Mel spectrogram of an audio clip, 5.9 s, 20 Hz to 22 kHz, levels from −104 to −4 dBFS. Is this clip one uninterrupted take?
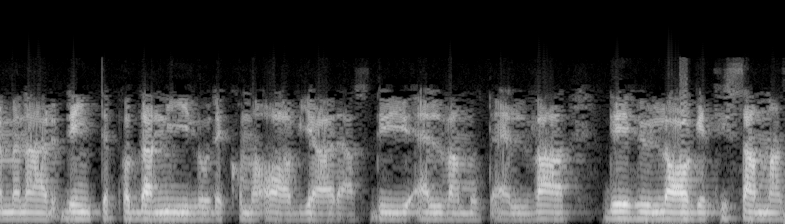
yes; 0 cuts

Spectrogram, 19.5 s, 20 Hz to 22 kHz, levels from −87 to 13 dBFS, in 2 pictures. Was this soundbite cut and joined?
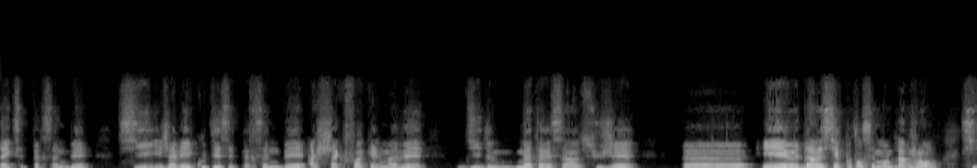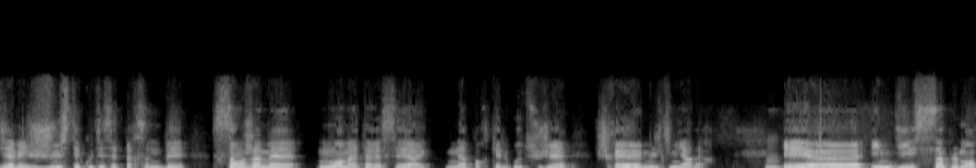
no; 0 cuts

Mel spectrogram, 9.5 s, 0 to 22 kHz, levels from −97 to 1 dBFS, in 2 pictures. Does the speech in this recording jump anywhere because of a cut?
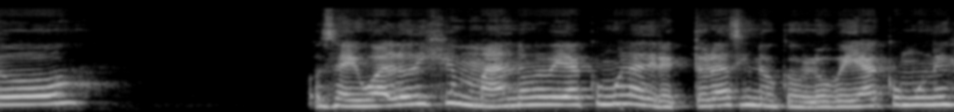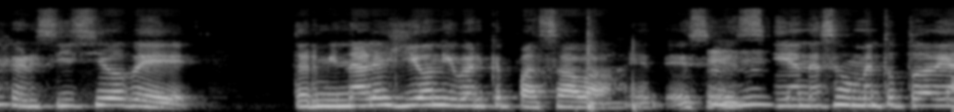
no; 0 cuts

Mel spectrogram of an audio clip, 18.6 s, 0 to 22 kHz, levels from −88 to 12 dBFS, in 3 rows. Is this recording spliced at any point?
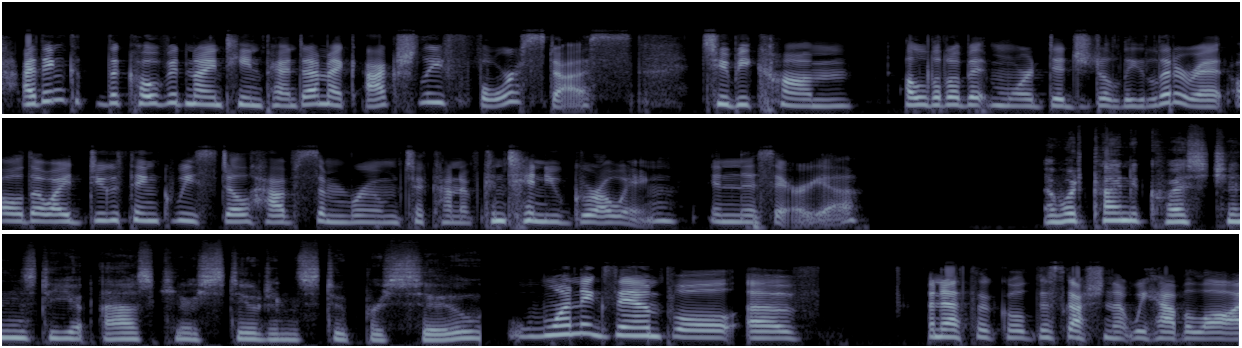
yes; 1 cut; at 14.8 s

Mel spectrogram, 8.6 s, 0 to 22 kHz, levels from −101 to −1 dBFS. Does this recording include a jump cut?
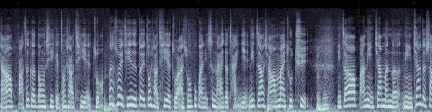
no; 0 cuts

